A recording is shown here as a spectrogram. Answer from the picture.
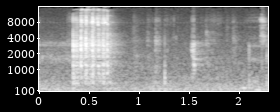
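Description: A coin clinking on a hard surface: a brief rattle of quick metallic clicks lasting under half a second, then one faint tick about a second later.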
